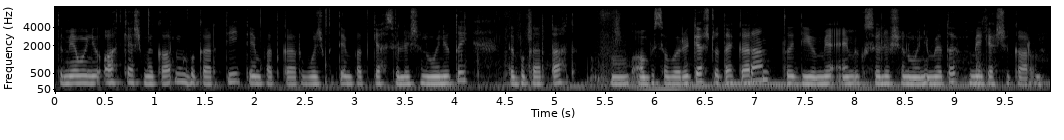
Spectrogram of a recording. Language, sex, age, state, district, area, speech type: Kashmiri, female, 30-45, Jammu and Kashmir, Baramulla, rural, spontaneous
